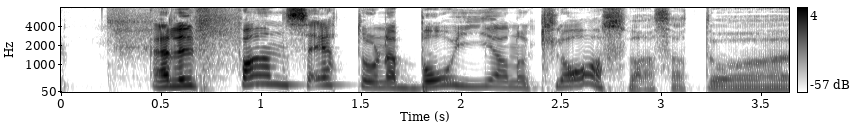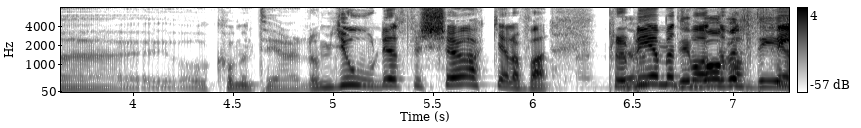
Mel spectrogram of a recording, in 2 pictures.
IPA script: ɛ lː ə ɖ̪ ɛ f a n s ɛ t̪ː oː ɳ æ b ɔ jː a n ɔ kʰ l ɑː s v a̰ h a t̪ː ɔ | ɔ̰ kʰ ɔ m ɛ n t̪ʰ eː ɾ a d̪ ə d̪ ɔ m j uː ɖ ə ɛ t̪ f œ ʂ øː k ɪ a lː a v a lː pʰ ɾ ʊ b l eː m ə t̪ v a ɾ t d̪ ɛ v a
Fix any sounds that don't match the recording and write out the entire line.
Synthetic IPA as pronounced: ɛ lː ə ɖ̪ ɛ f a n s ɛ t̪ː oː ɳ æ b ɔ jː a n ɔ kʰ l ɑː s v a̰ s a t̪ː ɔ | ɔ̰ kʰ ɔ m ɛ n t̪ʰ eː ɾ a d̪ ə d̪ ɔ m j uː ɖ ə ɛ t̪ f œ ʂ øː k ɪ a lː a f a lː pʰ ɾ ʊ b l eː m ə t̪ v a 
